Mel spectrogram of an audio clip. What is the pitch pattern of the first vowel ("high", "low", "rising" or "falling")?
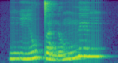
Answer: rising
